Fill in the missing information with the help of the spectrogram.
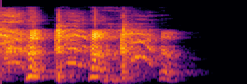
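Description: A short fit of close, fairly loud coughing, three or four harsh bursts in quick succession over about a second, then silence.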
